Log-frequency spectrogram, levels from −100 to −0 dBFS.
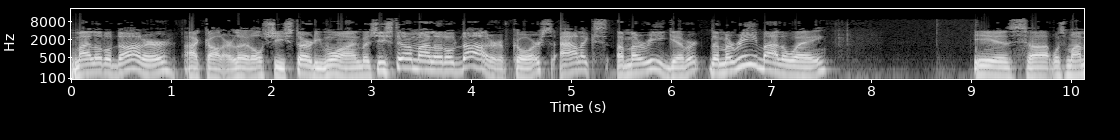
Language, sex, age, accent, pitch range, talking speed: English, male, 50-69, American, 110-150 Hz, 180 wpm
